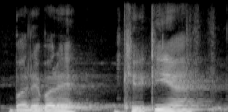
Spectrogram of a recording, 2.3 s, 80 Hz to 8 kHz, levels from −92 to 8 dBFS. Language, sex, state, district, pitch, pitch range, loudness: Hindi, male, Bihar, Patna, 145 Hz, 140-150 Hz, -14 LUFS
